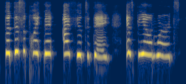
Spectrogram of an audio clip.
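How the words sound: It is read in a put-on female voice.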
